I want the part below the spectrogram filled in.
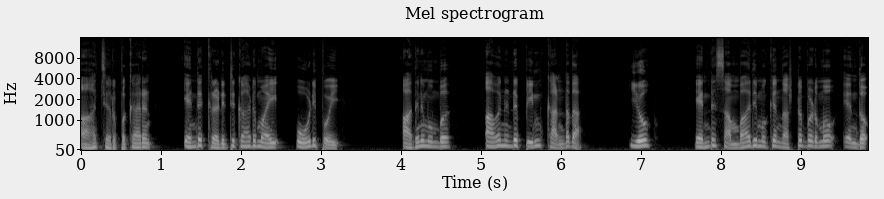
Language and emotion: Malayalam, fearful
